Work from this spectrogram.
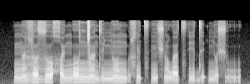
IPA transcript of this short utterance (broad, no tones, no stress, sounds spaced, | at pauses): ŋ œ̃ ɮ ʊ z u χ y ŋ o ŋ͡ǀ œ̃ d y ɲ õ ŋ ṵ ɬ ĩ t͡sʼ ĩ ʃ õ w œ t͡sʼ i d i ʔ ɲ o ʃ ṵ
